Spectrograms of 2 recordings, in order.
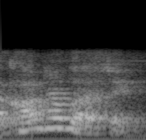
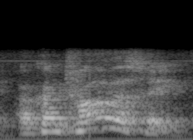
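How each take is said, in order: First: "controversy" stressed on the first syllable; stress on CON. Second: "controversy" stressed on the second syllable; stress on TROV. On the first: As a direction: say "controversy" as CON-tro-ver-sy. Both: Shown as a demonstration. Says word two ways.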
